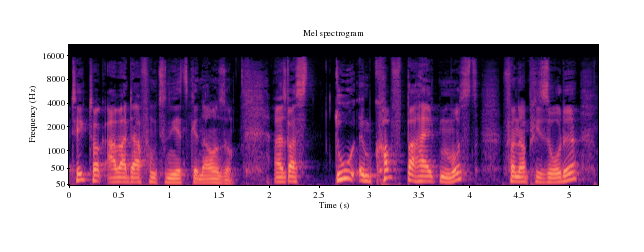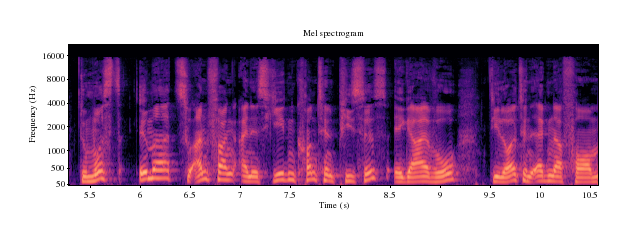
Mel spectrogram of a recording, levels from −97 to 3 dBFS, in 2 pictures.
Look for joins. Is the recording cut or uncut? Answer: cut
